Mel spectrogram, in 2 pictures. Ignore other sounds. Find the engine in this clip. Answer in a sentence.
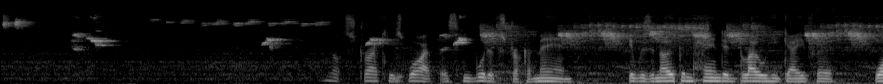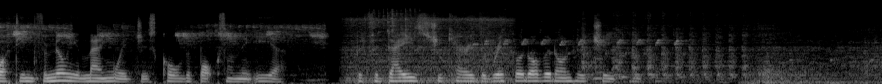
You can hear the engine from 12.2 to 17.6 s.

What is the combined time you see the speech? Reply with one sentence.
You can hear the speech for 12 seconds altogether.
